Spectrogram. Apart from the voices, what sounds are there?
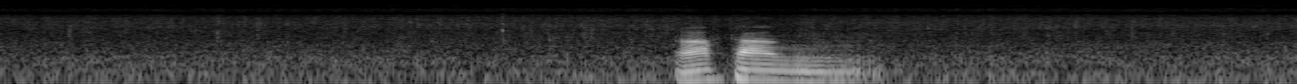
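rain falling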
